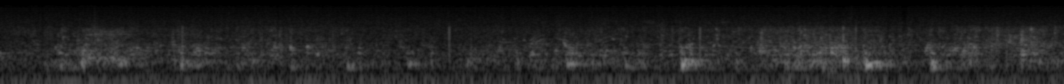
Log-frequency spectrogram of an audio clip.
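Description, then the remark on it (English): Steady splashing and sloshing of water as someone swims with repeated strokes from a canoe up to a covered boat, continuous, growing a bit louder toward the end. No voices. “Hold the canoe on this side here, and I'll swim up there.”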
